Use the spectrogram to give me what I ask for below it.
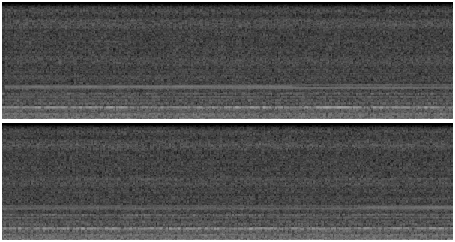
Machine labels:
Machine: pump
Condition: normal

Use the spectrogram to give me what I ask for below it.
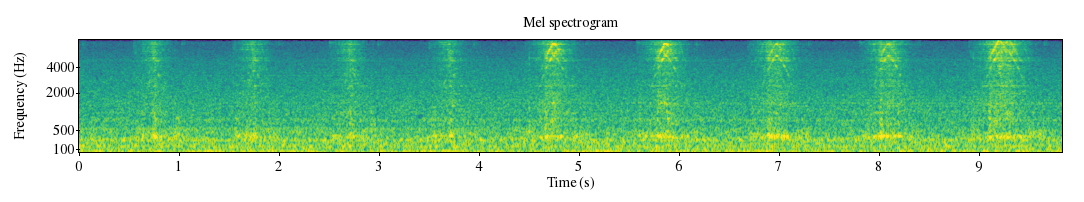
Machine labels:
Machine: slide rail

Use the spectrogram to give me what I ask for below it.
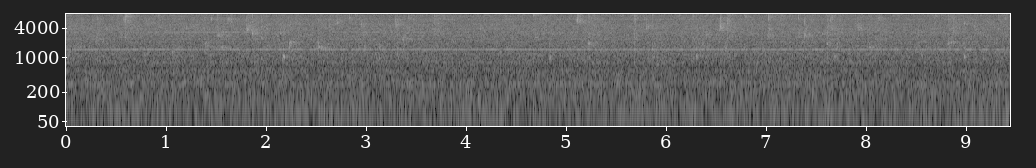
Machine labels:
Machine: pump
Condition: normal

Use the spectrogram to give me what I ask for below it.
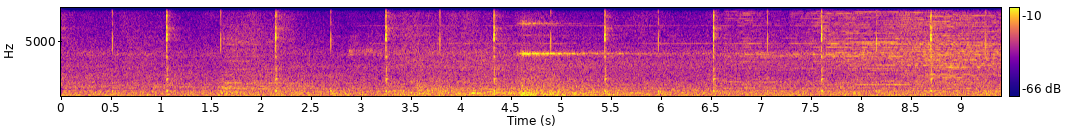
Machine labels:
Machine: valve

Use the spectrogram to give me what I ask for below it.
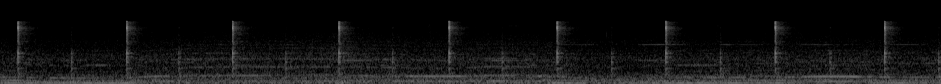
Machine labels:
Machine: valve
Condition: normal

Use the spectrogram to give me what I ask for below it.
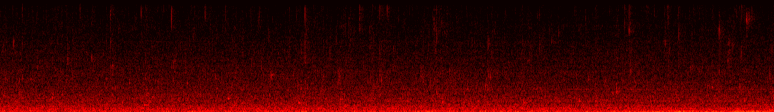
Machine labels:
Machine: pump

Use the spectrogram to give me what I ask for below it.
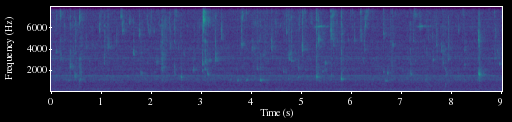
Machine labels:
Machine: pump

